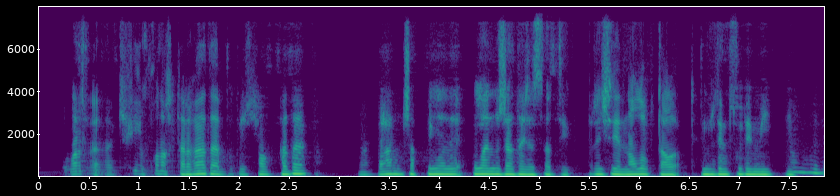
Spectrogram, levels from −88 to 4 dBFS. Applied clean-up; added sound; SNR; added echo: neural mask model DeepFilterNet 3.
